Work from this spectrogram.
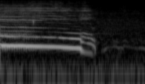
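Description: A rooster from a backyard farm flock crows once, loud and close. The call rises and holds, then drops off sharply, leaving a quiet hum of outdoor background.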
